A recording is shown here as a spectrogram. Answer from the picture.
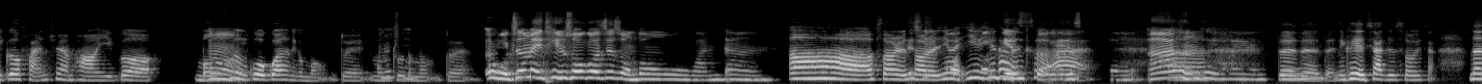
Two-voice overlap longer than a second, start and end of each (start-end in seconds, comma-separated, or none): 9.0-10.8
